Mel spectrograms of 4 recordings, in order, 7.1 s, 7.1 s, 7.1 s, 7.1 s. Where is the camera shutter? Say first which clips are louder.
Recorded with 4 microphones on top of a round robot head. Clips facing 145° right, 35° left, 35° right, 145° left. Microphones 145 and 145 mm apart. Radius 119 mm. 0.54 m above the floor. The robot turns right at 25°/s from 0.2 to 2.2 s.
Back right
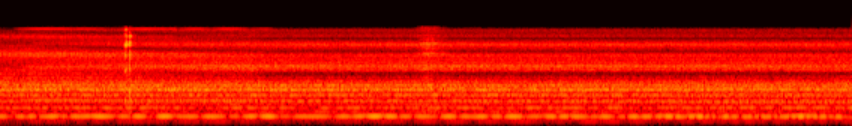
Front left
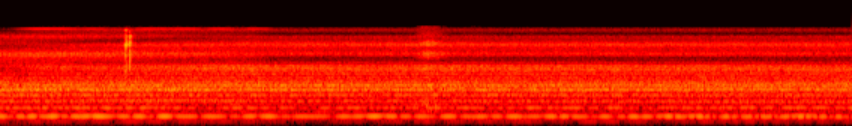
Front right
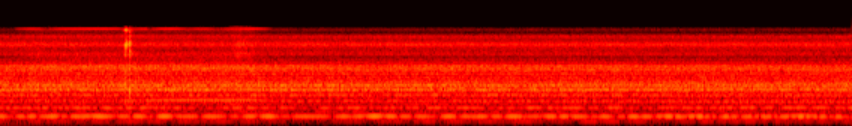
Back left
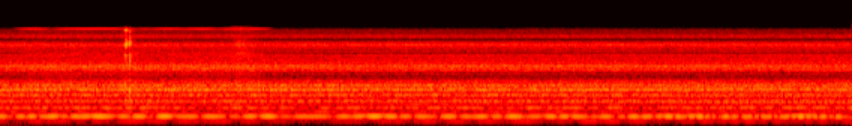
Back right 2 dB, back left 3 dB; 140° right.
